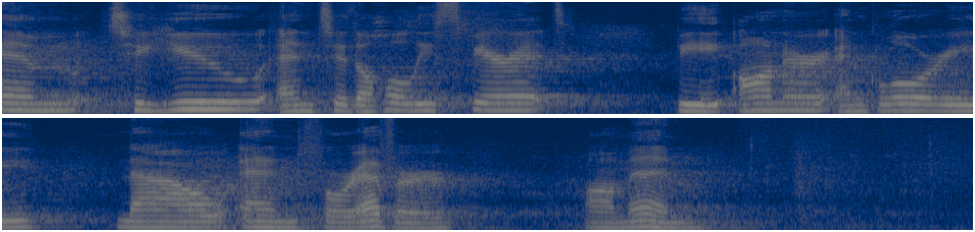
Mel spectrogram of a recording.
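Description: A choir of mixed voices sings in a large echoing hall and then falls silent.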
